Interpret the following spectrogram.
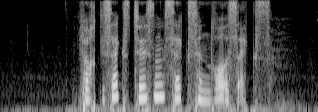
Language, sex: Norwegian, female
